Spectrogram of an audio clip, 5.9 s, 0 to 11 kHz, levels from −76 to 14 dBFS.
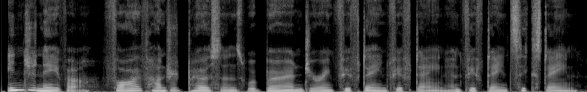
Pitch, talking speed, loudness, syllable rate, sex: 175 Hz, 135 wpm, -18 LUFS, 4.3 syllables/s, female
